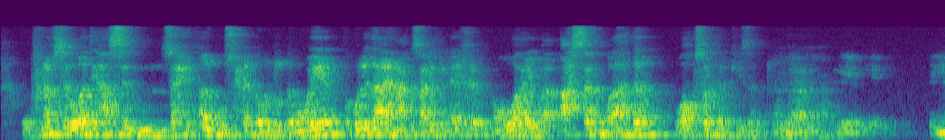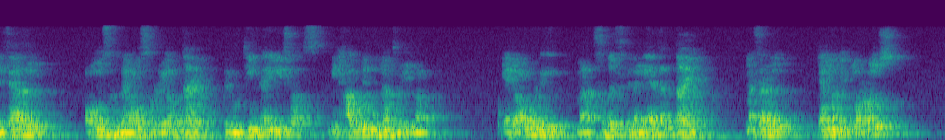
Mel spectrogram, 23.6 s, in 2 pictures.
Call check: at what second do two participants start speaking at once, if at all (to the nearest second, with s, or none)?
none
